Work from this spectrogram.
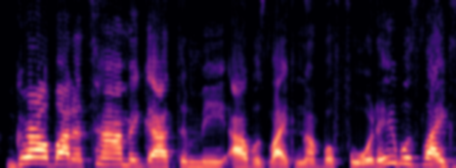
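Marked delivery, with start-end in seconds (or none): none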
